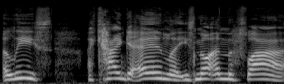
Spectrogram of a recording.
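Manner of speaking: shouted call. Retelling how he shouted to elise from the locked door, imitating someone shouting. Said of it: "he like shouts at her like".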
